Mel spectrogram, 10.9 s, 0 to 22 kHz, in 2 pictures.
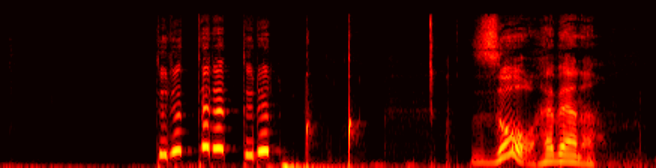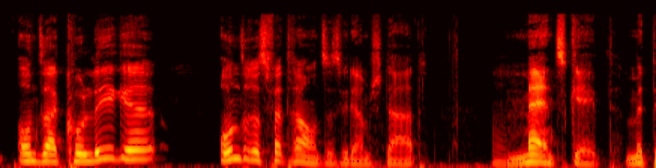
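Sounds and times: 
speech: 0:01.3 - 0:02.4, 0:03.9 - 0:10.9
voiced sing-song syllables: 0:01.3 - 0:02.4.

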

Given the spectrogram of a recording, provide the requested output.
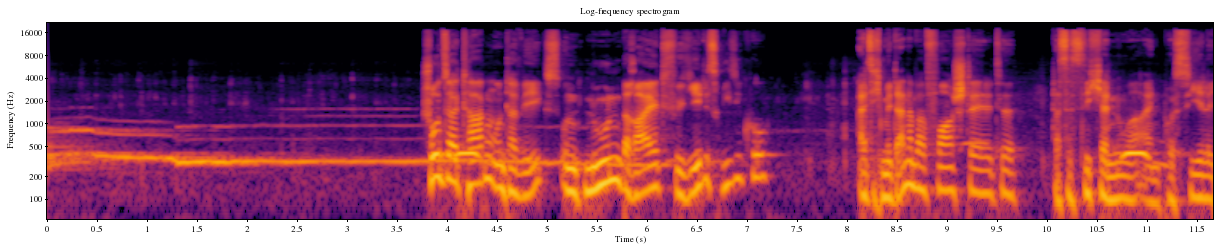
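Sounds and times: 
wolf howling: 0:00.0 - 0:06.6, 0:10.6 - 0:11.6
speech: 0:03.8 - 0:07.3, 0:08.1 - 0:11.6.

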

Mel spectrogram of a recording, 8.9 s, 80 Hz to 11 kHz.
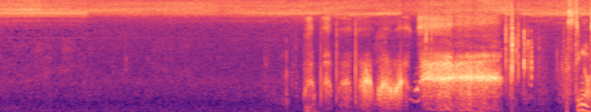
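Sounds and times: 
low croaking grunts: 0:04.4 - 0:07.7
speech: 0:08.6 - 0:08.8.

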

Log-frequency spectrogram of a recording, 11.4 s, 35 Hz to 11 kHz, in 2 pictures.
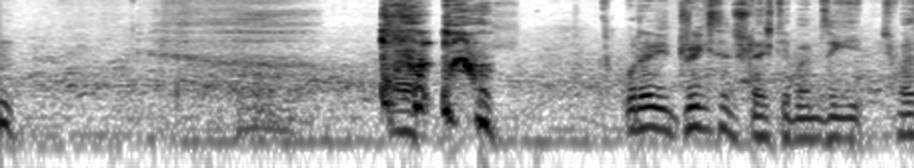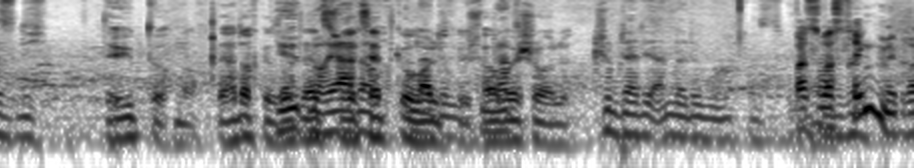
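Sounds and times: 
speech: 0:00.0 - 0:00.2, 0:03.9 - 0:11.4
soft murmur: 0:00.0 - 0:11.4
person coughing: 0:02.4 - 0:03.1.

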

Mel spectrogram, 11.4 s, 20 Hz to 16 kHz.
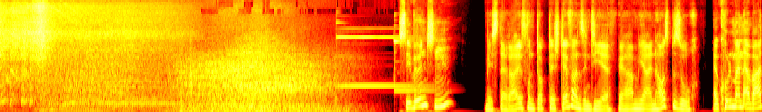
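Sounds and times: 
car engine rumbling as the vehicle rolls closer: 0:00.0 - 0:05.3
road noise: 0:00.0 - 0:05.4
speech: 0:06.1 - 0:11.4.

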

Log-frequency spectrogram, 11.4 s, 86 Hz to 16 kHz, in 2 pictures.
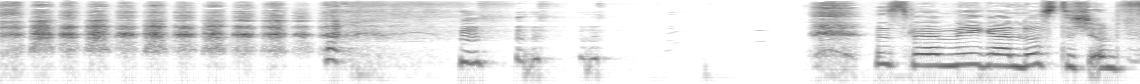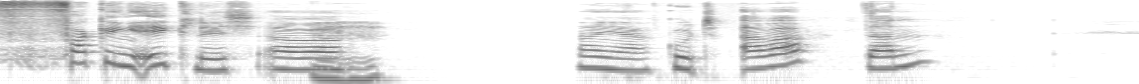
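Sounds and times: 
person imitating a dog panting: 0:00.0 - 0:01.6
speech: 0:04.6 - 0:07.7, 0:08.6 - 0:10.4.

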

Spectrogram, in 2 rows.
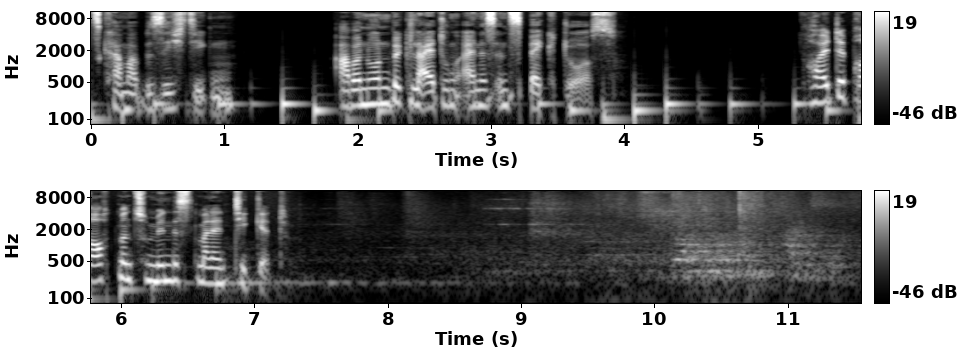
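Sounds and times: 
speech: 0:00.0 - 0:01.2, 0:01.8 - 0:04.0, 0:05.3 - 0:07.3
footsteps in a large museum entrance hall: 0:07.1 - 0:11.5.

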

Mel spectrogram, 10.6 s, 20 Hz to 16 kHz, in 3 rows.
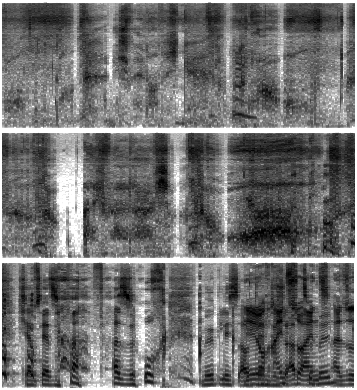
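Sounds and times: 
speech: 0:01.2 - 0:04.5, 0:07.3 - 0:10.5
person imitating moaning from car scene audio: 0:01.8 - 0:04.2, 0:05.0 - 0:07.4
laughter: 0:06.4 - 0:10.0.

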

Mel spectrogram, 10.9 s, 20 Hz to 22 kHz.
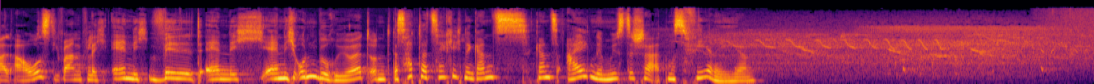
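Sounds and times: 
speech: 0:00.0 - 0:07.8
animal chirps in cloud forest: 0:07.0 - 0:10.9
descending animal whistles in cloud forest: 0:07.2 - 0:10.9.

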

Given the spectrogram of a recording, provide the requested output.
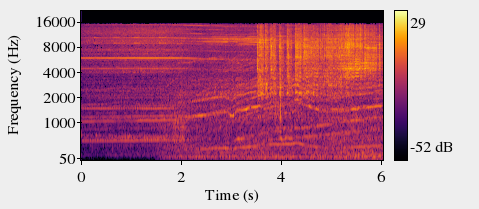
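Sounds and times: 
electric van drive motor with 83 kW peak power whining while accelerating: 0:00.0 - 0:06.0
low rumble of road noise: 0:01.5 - 0:06.0.

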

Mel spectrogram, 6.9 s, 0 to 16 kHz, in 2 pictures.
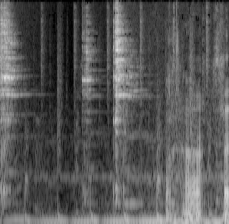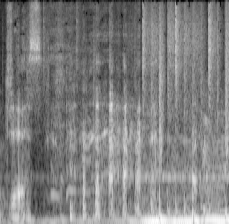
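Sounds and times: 
wine glasses clinking in a toast: 0:00.0 - 0:00.5, 0:01.2 - 0:02.4
speech: 0:02.8 - 0:06.7
laughter: 0:04.1 - 0:06.0.

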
